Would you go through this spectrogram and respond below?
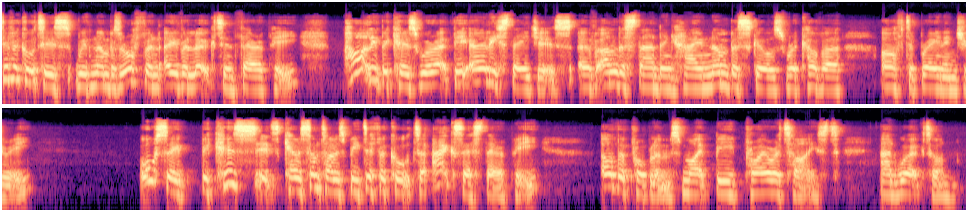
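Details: Adult woman; normal speech.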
